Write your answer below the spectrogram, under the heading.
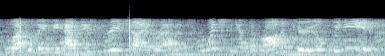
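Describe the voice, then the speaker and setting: Woman as high, animated young inventor heroine. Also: quick pace, distant mic. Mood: confident. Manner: emphatic, self-assured, exasperated. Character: brisk young female mad-scientist inventor heroine. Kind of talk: live comic radio play acting. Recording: echoey, tinny live stage recording, some noise.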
